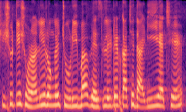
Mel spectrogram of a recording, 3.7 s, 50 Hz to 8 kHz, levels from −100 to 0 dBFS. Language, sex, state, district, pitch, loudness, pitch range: Bengali, female, West Bengal, Alipurduar, 230 Hz, -14 LUFS, 215-250 Hz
